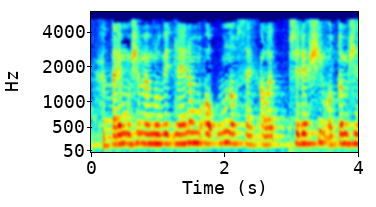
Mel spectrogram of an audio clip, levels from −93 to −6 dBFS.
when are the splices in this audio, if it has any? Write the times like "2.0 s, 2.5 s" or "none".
none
